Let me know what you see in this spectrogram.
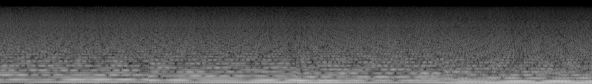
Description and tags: Backing Synth 1
Backing synth used in Anthem 2007 by my band WaveSounds.
162-bpm, distorted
